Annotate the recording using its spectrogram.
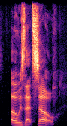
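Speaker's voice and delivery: said with an audible wicked grin. Voicing a character who realizes something, said with a wicked grin. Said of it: "with sort of, like, a, a wicked grin".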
